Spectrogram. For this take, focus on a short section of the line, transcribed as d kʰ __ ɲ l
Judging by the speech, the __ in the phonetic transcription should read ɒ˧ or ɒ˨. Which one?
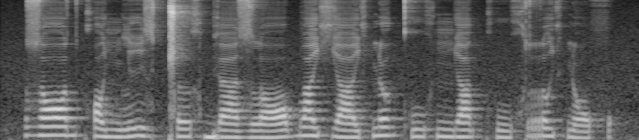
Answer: ɒ˨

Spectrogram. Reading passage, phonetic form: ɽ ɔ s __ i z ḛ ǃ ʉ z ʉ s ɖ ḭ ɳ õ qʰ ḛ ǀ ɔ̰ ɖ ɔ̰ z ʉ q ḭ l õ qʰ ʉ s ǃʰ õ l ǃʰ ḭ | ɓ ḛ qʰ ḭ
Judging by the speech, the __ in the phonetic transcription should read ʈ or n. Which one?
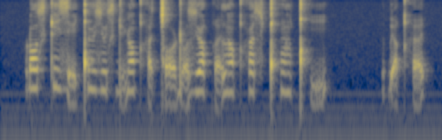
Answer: ʈ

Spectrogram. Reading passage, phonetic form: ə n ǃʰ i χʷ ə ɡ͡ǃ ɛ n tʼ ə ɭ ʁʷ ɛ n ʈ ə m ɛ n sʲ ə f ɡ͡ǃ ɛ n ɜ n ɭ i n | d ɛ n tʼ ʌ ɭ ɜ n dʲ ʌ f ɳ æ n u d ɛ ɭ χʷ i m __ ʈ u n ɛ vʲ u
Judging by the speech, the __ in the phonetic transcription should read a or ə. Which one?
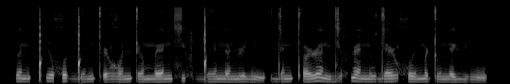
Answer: ə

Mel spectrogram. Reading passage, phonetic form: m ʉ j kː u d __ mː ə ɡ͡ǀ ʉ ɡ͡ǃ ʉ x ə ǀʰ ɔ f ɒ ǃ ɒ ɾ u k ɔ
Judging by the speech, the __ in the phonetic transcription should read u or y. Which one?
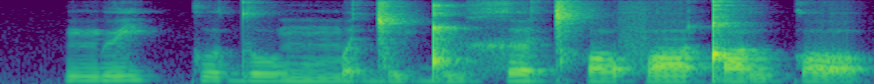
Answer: u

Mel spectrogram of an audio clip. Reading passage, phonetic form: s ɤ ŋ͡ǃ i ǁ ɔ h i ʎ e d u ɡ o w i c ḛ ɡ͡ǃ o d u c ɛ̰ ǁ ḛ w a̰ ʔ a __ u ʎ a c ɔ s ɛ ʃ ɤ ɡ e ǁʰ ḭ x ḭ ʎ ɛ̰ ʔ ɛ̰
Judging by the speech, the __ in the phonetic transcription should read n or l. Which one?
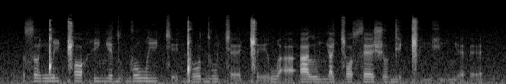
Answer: l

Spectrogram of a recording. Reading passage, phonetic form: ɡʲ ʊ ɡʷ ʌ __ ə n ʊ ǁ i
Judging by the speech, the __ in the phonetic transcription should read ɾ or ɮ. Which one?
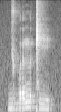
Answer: ɾ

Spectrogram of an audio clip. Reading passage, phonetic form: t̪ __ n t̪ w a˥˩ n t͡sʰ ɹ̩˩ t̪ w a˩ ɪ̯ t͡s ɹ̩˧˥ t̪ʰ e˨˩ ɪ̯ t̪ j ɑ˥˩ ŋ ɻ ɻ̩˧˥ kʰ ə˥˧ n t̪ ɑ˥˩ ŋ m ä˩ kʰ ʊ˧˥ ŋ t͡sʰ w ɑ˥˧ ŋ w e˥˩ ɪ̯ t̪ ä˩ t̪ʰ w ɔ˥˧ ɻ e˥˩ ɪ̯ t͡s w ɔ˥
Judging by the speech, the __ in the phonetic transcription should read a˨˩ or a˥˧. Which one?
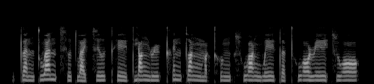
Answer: a˨˩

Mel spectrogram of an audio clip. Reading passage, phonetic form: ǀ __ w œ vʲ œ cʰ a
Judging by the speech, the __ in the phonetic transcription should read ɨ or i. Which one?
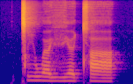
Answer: i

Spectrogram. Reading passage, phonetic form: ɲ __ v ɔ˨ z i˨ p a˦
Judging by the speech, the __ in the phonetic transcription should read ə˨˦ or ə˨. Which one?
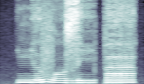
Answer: ə˨˦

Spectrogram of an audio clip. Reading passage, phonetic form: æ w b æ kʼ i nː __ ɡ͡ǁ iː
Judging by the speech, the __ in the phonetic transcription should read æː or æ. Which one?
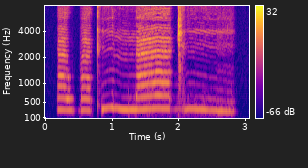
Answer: æː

